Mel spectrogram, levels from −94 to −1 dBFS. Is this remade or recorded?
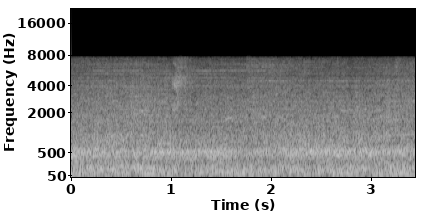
recorded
